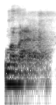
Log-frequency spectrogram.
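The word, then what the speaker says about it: Hlavac: part of my name the harder part is HL a v a c don't even try to pronounce it just remember got your back laac laac is my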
